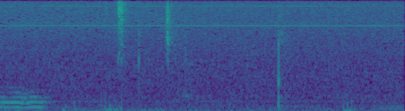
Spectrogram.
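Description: Quiet rustling of fabric as Mario the dog wriggles around inside a bedsheet he has wrapped himself in and cannot get out of, with a few sharp little scuffs and ticks scattered through. A brief voice murmurs at the very start.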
